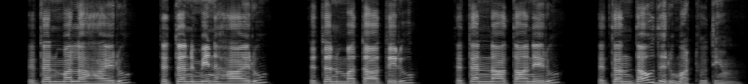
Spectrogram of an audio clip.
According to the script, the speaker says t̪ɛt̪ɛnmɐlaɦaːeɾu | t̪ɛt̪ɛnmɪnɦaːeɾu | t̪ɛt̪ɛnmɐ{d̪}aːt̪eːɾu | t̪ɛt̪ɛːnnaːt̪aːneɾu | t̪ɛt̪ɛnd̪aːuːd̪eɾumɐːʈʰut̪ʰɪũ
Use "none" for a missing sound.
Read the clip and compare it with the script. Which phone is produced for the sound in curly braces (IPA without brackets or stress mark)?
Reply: t̪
